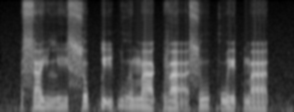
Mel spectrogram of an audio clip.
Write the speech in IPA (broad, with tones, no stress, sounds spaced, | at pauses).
s a̤˨˩ j l i̤˨˩ s o˦˥ p̚ l ḭ˧˥ ɓ ṳ˨˩ ə̯ m aː˨˩ k̚ v a̰ː˧˨ s u˧ k w e˨˩ t̚ m a˨˩ t̚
